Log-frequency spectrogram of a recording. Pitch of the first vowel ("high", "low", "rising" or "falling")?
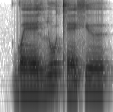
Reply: low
